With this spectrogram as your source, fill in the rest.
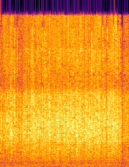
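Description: Dense, steady rain roars loudly and continuously, a thick hiss of drops pounding a surface with no pauses or voices.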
